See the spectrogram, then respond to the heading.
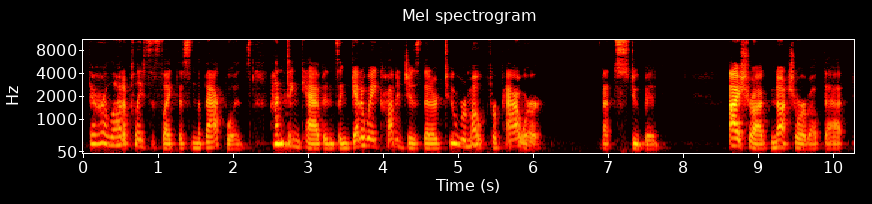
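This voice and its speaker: A woman reading a first-person children's novel aloud in an expressive storytelling style. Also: fairly low pitch. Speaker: story reader.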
